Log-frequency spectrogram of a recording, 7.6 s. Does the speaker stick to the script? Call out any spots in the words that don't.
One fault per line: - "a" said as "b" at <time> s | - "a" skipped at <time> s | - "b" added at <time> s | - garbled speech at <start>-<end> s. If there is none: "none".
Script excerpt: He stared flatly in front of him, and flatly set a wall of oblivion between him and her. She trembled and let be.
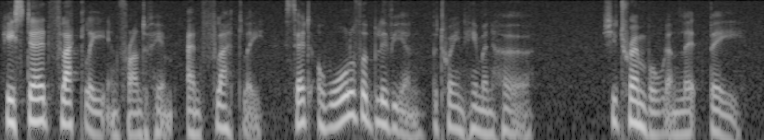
none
